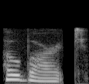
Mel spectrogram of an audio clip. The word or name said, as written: Hobart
